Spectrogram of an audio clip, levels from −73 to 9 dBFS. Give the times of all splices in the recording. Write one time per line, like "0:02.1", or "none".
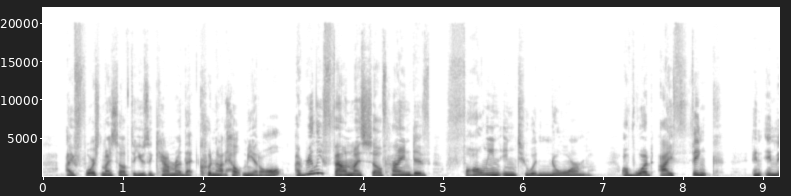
0:03.1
